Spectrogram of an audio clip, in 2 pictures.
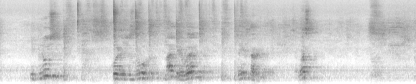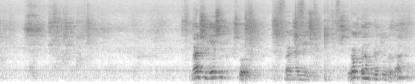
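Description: An elderly man speaks calmly, as if lecturing.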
